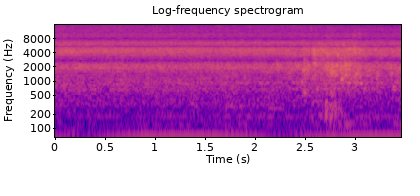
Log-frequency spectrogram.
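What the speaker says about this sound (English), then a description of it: "and letting it fill up with cold water." Cold tap water runs steadily into a kitchen sink, a constant broadband hiss that swells slightly louder toward the end as the basin fills.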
